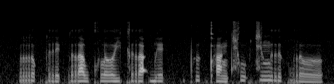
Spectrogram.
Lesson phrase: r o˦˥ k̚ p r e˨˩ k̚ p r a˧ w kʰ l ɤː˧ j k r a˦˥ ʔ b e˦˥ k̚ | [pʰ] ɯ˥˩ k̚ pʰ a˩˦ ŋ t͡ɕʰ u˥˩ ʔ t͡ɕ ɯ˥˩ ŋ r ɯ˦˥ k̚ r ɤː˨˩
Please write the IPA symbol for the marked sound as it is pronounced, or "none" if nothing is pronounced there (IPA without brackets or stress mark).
pʰ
